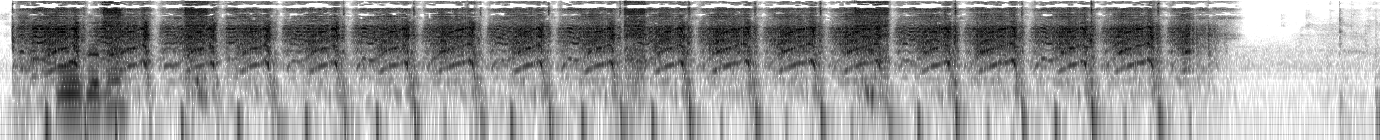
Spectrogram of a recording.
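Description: A small engine cranks over and over without starting.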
